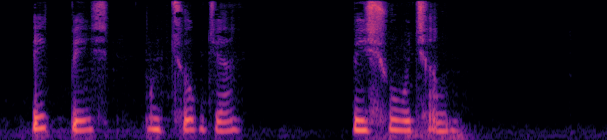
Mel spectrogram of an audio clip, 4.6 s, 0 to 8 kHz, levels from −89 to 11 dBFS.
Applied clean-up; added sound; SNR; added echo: neural mask model RNNoise.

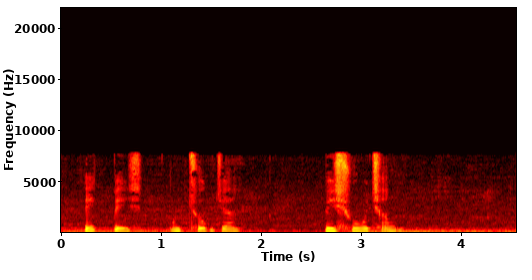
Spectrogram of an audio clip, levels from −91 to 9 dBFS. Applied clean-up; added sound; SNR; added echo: none; Thunder / Rain; 17 dB; none.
